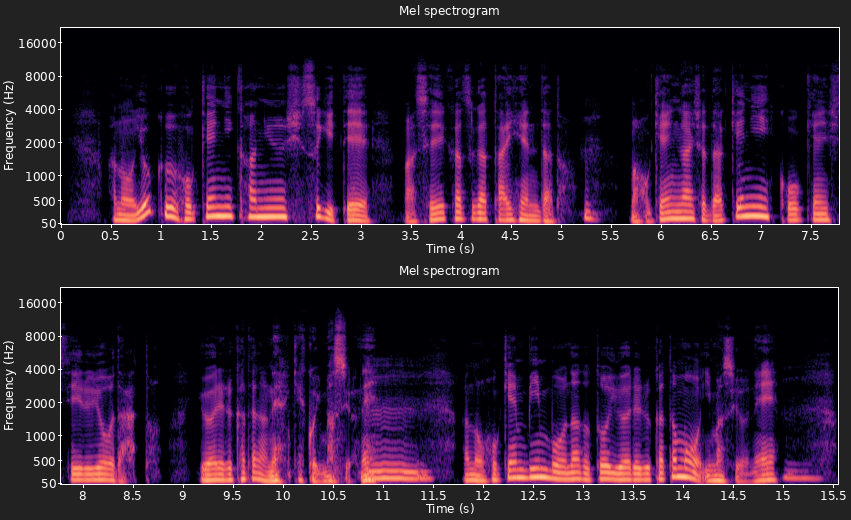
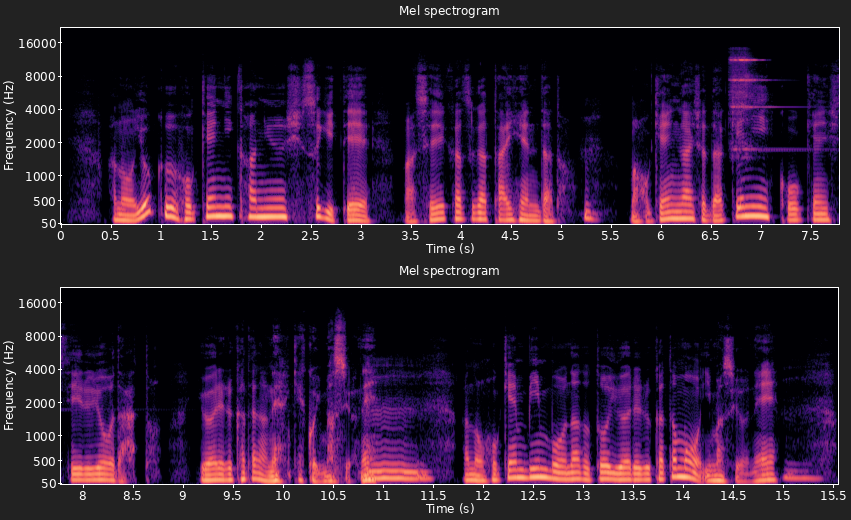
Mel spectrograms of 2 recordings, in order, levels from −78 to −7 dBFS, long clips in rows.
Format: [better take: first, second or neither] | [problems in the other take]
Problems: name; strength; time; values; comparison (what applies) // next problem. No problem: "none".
first | doorbell; noticeable; at 6.5 s; peak 4 dB below the speech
